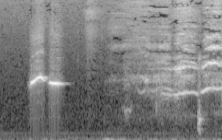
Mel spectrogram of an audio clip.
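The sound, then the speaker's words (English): A person whistles two quick, bright notes to call a fish, followed by softer, wavering tones. “You're whistling and for the fish.”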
